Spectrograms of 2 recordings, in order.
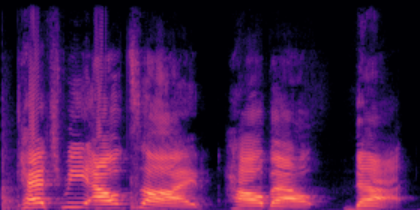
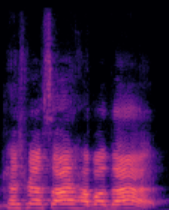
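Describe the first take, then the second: First: Each word is said clearly and carefully. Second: The words are rushed out very fast.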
